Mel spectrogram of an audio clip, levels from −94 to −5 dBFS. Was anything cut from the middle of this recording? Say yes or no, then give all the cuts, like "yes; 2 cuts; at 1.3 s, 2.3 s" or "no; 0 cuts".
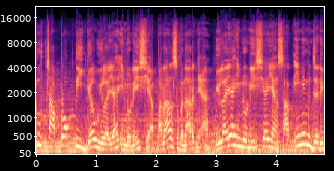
no; 0 cuts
